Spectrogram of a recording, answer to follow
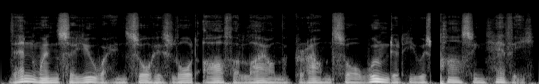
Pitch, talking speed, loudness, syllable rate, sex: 85 Hz, 200 wpm, -21 LUFS, 4.7 syllables/s, male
